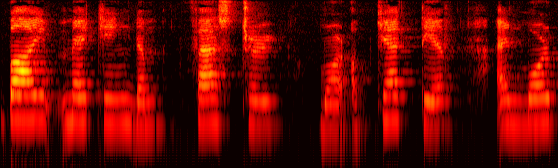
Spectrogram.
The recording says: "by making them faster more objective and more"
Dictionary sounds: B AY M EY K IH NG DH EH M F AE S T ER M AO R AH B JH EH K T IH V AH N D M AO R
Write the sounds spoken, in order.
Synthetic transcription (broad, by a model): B AY M EY K IH NG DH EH M F AE S T ER M AO R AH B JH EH K T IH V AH N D M AO R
